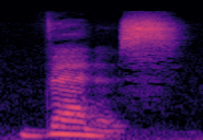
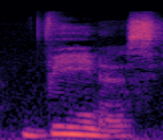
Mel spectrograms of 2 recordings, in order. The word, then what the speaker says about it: Venus: how it is written so venice but that is red venus if you are referring to the goddess of love and beauty that's venus okay so but if your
